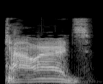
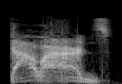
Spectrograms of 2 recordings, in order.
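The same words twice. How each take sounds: First: Moderate angry shout of Cowards!. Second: Cowards! much higher, a furious shrill repeat; furious shout. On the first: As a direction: yell Cowards! at the fleeing men, first time. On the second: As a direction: scream Cowards! again, pitch way up. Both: A narrator's reading. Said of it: "he shouted at his hirelings".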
